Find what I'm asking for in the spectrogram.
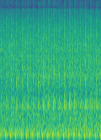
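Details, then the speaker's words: Buggy project engine, warm idle after warm-up with fans running: quick even clack several per second over the exhaust beat, locked to engine speed; engine now runs much better than before but the clacking noise is back, source not yet found. "jetzt läuft auch gut aber ich hö jetzt schon wieder dieses klacken da kommen wir aber gleich zu"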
